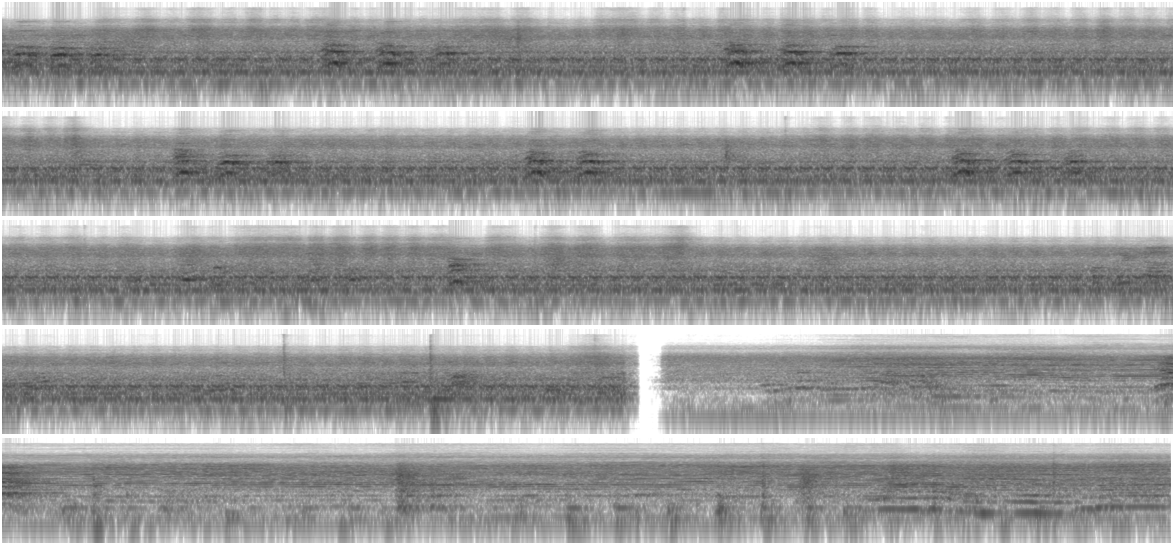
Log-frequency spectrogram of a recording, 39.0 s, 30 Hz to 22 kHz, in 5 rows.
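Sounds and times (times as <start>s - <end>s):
dog barking: 0.0s - 0.9s, 2.2s - 3.2s, 4.8s - 5.8s, 9.0s - 9.9s, 11.3s - 12.0s, 14.1s - 15.2s, 18.6s - 18.9s
steady hum: 0.0s - 29.8s.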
